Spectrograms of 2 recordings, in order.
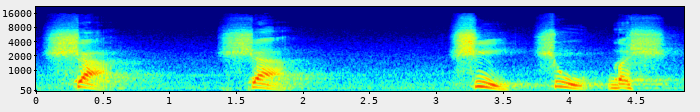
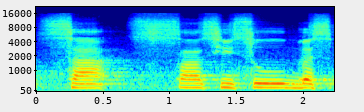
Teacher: meratakan angin dalam mulut. Banyak anginnya di dalam mulut ketika mengucapkan huruf shin hingga bersambung dengan makhraj dha. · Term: tafasyi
